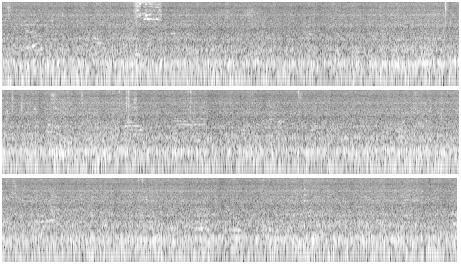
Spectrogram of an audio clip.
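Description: Jet engines roar steadily as an airliner taxis.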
